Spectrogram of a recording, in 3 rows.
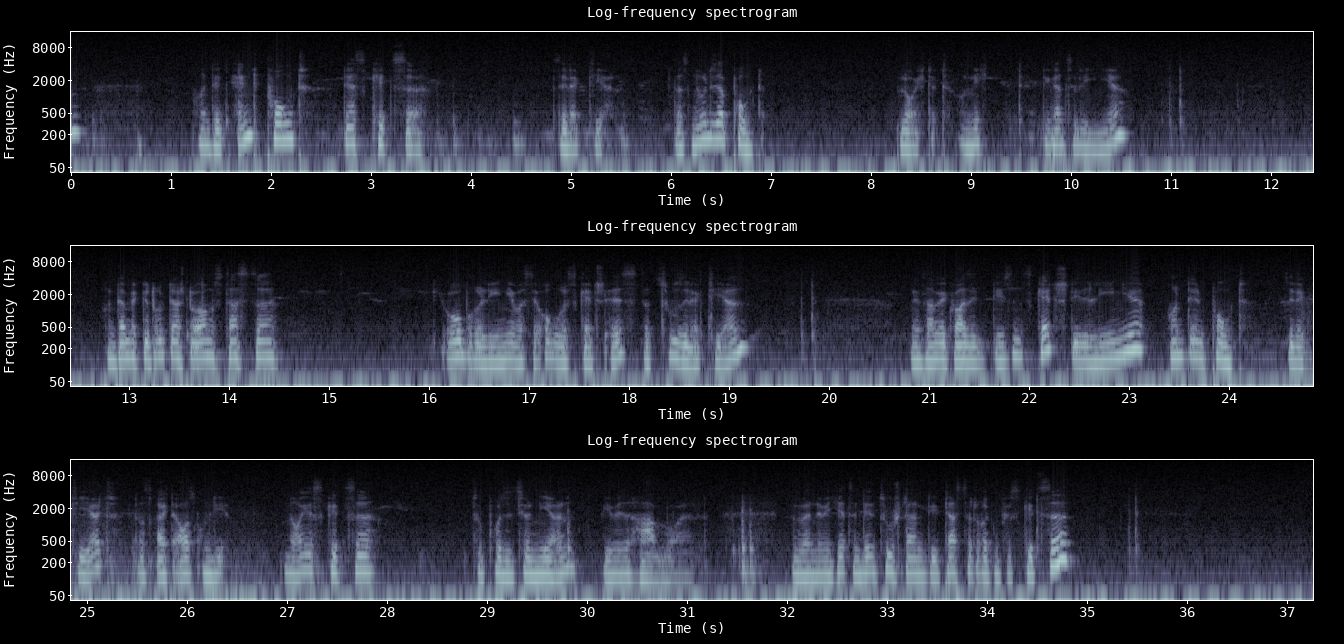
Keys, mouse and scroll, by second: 1.1-6.5 drag, 19.2 click, 22.5-33.6 middle drag, 36.2 click.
